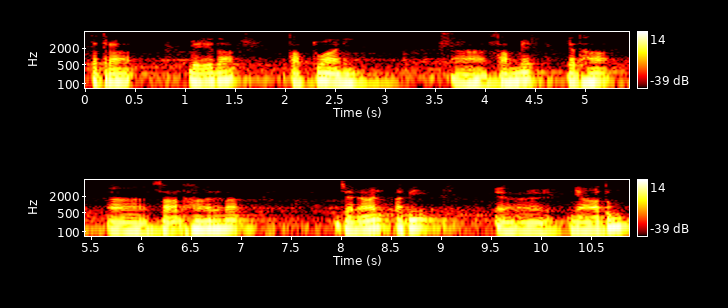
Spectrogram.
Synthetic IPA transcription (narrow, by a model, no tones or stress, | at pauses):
t̪ɐt̪ɾɐ | ʋeːd̪ɐ | t̪ɐt̪ʋaːni | sɐmjɐk̚jɐt̪ʰaː | saːd̪ʱaːɾɐɳɐ | d͡ʑɐnaːnɐpi | ɲaːt̪um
